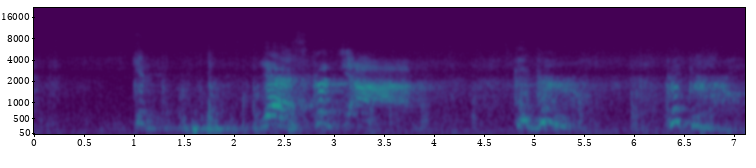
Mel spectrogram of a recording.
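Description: A woman talks to a dog with animation, close by, in a large echoing hall.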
